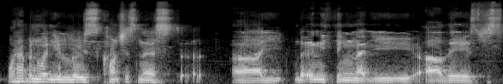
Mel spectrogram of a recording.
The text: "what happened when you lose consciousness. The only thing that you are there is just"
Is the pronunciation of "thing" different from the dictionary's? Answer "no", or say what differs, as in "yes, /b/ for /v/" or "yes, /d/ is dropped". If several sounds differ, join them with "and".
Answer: no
